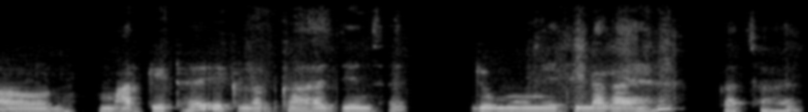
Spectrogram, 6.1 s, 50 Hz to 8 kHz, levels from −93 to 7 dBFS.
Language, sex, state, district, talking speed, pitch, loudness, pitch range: Hindi, female, Bihar, Purnia, 160 wpm, 185 Hz, -27 LUFS, 180-195 Hz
